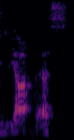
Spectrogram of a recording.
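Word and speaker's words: Japheth: In the Ashkanaz pronunciation that would be Yaf.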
